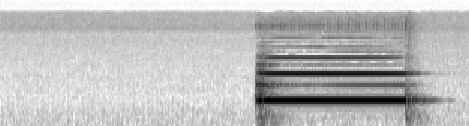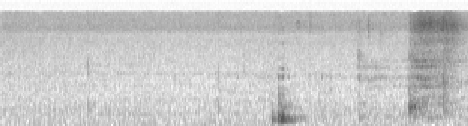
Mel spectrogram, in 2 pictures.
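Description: A single electronic power-on beep from rack-mounted video gear as mains power reaches it: one steady, mid-pitched tone lasting about a second that starts and stops abruptly. A faint knock follows a couple of seconds later.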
